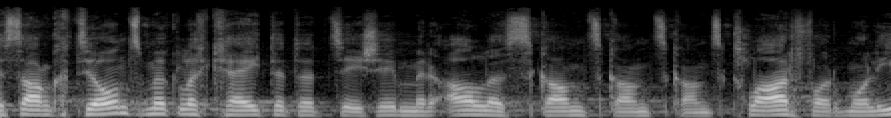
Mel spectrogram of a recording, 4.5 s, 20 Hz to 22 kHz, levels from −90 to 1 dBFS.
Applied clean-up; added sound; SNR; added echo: none; none; none; none.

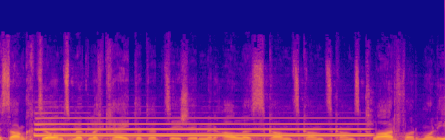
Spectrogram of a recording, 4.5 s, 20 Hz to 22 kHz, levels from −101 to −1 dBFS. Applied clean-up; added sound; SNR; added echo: none; Trumpet; 0 dB; none.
